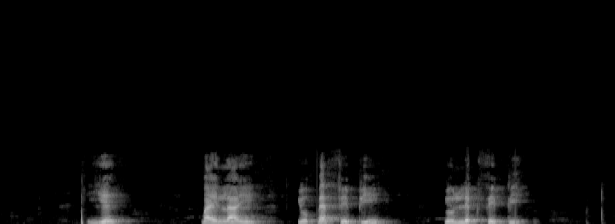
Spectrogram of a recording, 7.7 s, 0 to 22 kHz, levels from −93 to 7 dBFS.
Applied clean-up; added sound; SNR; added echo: none; none; none; none.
